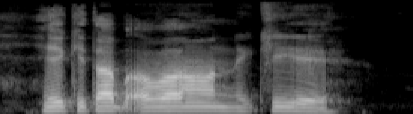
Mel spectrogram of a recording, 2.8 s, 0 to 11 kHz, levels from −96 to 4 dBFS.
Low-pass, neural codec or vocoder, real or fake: 9.9 kHz; vocoder, 24 kHz, 100 mel bands, Vocos; fake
